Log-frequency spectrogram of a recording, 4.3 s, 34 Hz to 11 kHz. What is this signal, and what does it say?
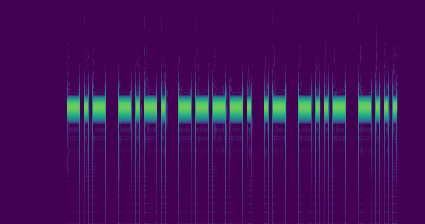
Morse code, heard as a keyed tone, about 38 wpm, 700 Hz. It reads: KC9AXB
